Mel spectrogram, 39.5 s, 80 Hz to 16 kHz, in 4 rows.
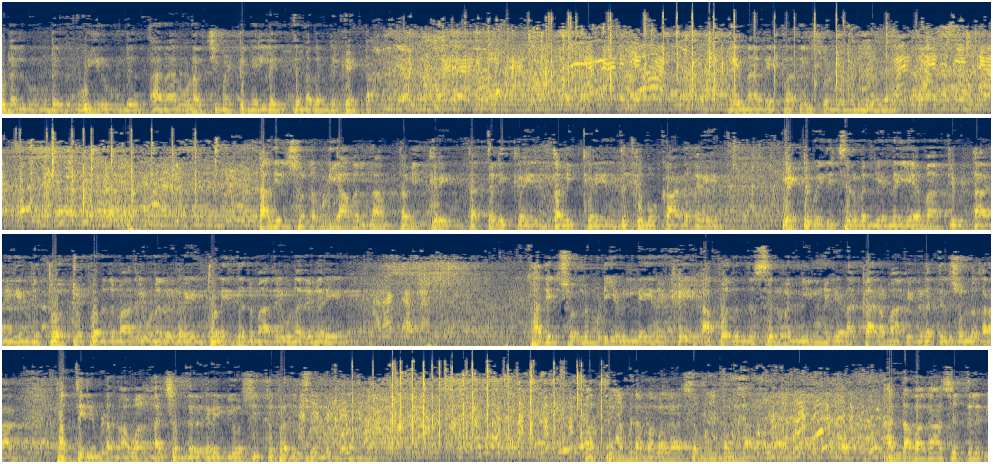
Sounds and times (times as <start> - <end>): Male speech, man speaking: 0.0 - 3.8, 7.2 - 9.9, 12.4 - 23.4, 25.1 - 33.5, 35.4 - 37.3, 38.5 - 39.5
Narration, monologue: 0.0 - 3.8, 7.2 - 9.2, 12.4 - 34.0, 35.2 - 39.5.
